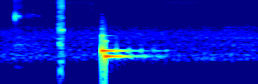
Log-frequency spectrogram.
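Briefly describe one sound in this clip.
A short electronic chime sounds as a call ends.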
